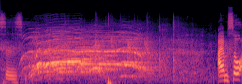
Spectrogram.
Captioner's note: audience cheers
